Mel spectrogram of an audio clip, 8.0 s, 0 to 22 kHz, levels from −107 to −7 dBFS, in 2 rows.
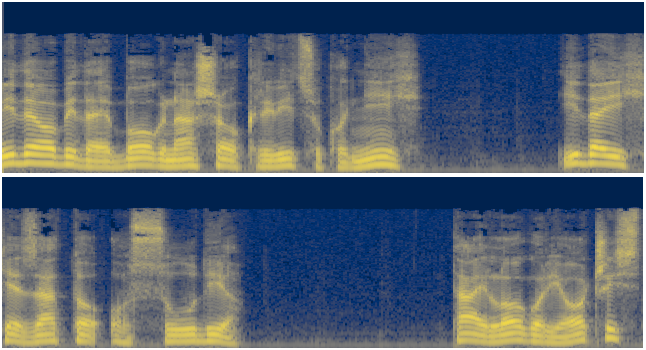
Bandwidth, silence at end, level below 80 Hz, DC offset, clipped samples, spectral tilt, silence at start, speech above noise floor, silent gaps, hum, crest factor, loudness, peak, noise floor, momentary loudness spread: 11.5 kHz; 0.05 s; -50 dBFS; under 0.1%; under 0.1%; -4.5 dB/octave; 0 s; 42 dB; none; none; 18 dB; -20 LUFS; -4 dBFS; -61 dBFS; 6 LU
